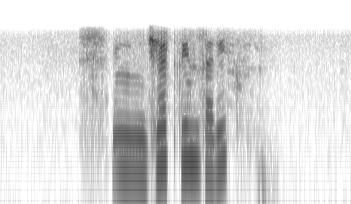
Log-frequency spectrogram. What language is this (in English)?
Santali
